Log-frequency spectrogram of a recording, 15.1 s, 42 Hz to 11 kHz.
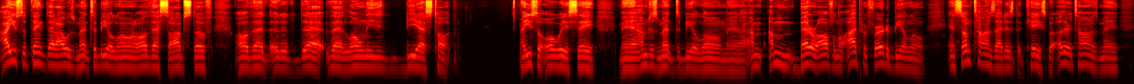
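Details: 18-year-old male college sophomore who stuttered heavily as a child and still stutters, speaking in an unedited single take, with part-word and whole-word repetitions; stuttering.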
